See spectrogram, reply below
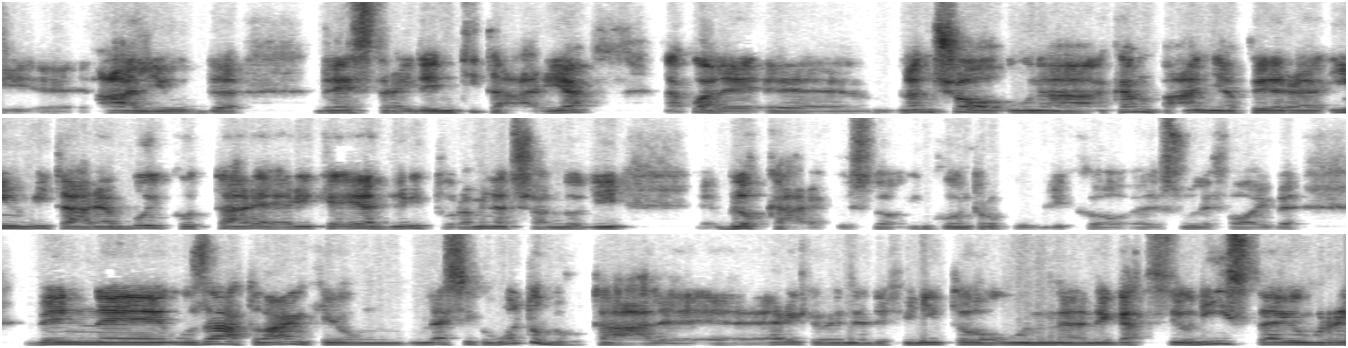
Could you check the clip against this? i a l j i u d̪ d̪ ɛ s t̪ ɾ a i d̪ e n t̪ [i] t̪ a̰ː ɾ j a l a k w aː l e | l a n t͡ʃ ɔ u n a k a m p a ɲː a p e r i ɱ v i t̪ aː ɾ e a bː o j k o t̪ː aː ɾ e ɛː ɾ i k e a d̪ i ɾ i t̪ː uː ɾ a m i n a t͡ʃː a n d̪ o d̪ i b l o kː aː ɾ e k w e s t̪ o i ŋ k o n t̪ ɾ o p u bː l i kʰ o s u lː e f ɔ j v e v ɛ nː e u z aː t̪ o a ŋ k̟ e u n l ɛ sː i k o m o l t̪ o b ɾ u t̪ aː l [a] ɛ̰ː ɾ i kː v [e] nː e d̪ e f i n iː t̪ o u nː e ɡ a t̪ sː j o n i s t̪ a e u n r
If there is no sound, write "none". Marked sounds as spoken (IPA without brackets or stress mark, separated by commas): i, e, ɛ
